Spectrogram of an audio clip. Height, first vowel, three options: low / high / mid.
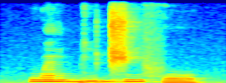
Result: mid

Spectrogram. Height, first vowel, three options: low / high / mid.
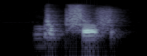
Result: high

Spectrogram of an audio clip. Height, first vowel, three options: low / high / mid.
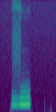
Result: high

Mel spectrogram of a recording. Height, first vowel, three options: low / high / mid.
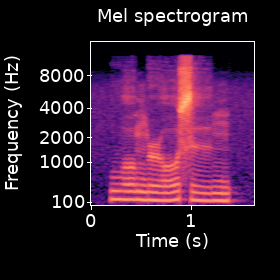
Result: mid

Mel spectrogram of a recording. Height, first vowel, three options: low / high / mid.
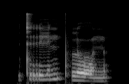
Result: high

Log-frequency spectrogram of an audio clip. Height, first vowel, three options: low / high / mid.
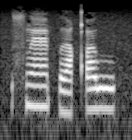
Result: low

